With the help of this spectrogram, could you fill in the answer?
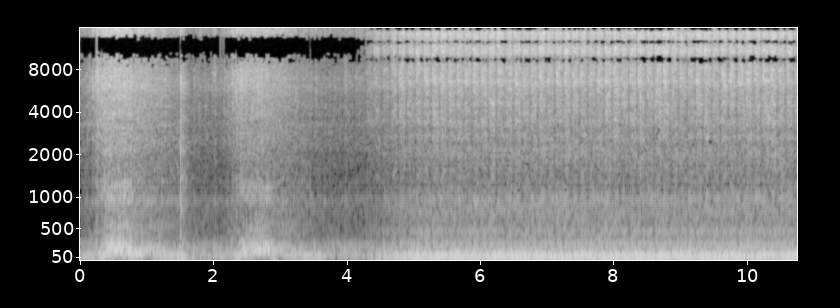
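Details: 1970 VW Beetle air-cooled engine just rebuilt, first running, timing set statically: two quick revs rise and fall cleanly, then a steady, regular idle with no knocks; healthy, oil cooler not leaking.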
